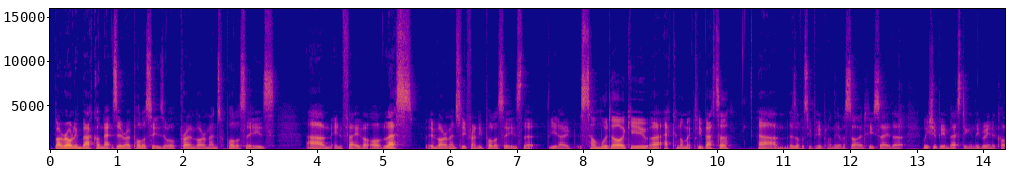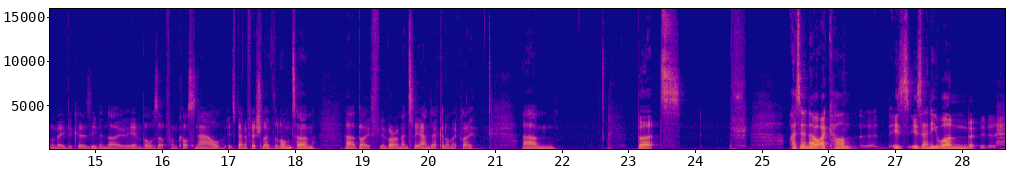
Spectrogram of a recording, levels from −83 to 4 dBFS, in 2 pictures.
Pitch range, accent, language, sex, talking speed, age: 95-110 Hz, British, English, male, 155 wpm, 30-49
